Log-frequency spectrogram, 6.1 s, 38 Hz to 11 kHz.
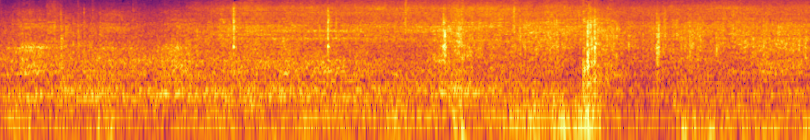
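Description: Trek Fuel EX 7 mountain bike riding over a dirt trail: a steady rumble of tyres and wind noise on the camera microphone, with scattered light clicks and rattles and one sharp knock about four and a half seconds in.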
